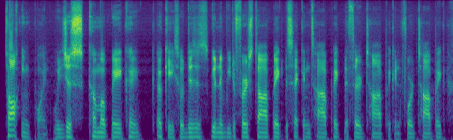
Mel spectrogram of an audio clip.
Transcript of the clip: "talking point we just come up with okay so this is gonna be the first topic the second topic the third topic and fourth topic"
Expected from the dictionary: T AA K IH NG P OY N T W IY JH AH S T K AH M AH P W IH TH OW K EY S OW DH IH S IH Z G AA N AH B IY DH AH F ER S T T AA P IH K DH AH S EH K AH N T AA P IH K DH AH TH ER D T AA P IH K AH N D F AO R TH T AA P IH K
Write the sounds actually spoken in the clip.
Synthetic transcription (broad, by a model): T AA K IH NG P OY N T W IY JH AH S K AH M AH P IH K OW K EY S OW DH IH S IH Z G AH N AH B IY DH AH F ER S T T AA P IH K DH AH S EH K AH N T AA P IH K DH AH TH ER D T AA P IH K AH N F AO R TH T AA P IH K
